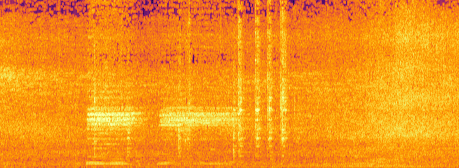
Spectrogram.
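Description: Vehicle horn honking twice, a short toot and then a longer one of about a second and a half, over steady street traffic noise. A few sharp clicks follow.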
